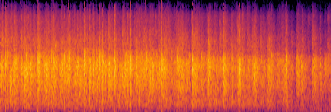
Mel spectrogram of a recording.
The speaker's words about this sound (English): I hope I haven't left anyone else, but I'd like you to give them all a round of applause.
